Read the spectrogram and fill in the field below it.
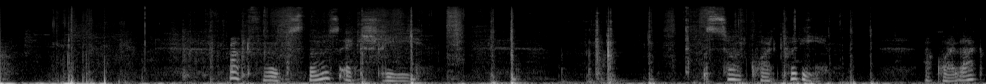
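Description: Paper rustles and taps lightly against a table.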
